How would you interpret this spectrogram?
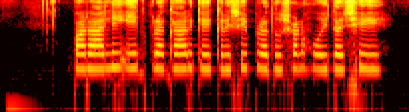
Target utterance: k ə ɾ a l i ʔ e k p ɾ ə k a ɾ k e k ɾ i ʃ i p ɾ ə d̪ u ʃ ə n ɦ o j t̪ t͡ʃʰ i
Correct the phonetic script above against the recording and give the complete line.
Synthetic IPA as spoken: p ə ɾ a l i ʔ e k p ɾ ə k a ɾ k e k ɾ i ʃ i p ɾ ə d̪ u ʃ ə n ɦ o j t̪ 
